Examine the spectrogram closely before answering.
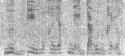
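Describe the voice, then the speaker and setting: A woman's voice: medium pitch, normal speed, background noise, lightly acted. A woman playing a betrayed, suspicious wife in an Ilocano radio drama, emotional, accusing and pleading. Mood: angry, accusing. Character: betrayed wife, suspicious, wounded, confronting husband and mistress.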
